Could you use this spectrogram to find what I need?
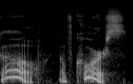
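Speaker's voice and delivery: high, slow drawn-out oh of course; a chairman warmly recognizing a fitter, high and slow; mock delighted recognition. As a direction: sing it up high, pleasantly surprised. Chairman recognizing him, retold.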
